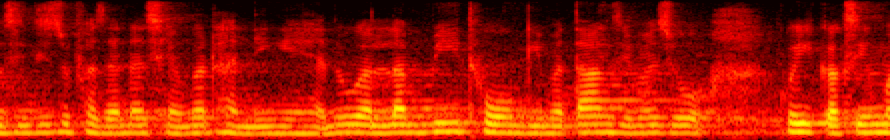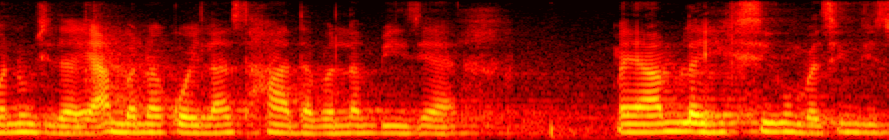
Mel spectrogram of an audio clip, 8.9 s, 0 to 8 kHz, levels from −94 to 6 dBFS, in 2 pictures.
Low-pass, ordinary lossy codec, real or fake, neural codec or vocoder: none; none; real; none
